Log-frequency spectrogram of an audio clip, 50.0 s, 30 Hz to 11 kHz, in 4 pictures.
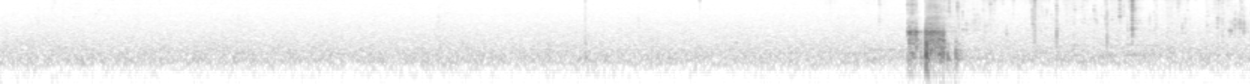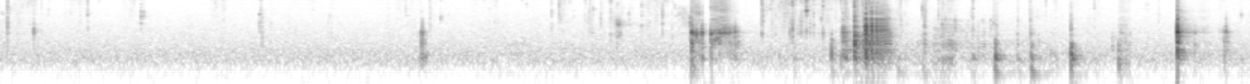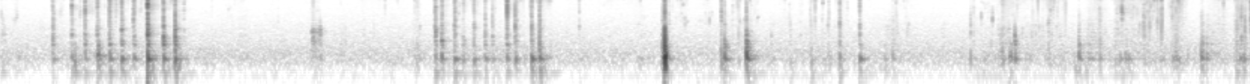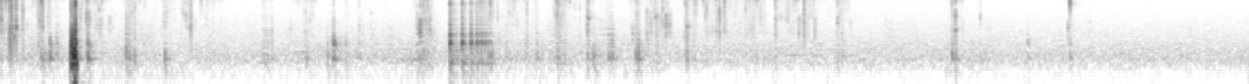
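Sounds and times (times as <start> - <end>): slime crackling and popping: 9.4 - 13.0, 20.1 - 23.0, 31.6 - 34.1, 34.7 - 39.6, 41.7 - 46.0.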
